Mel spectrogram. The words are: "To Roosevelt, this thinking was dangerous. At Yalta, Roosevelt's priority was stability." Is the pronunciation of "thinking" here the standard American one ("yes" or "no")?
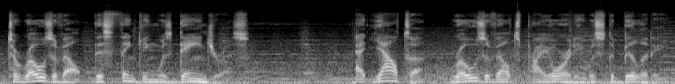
yes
